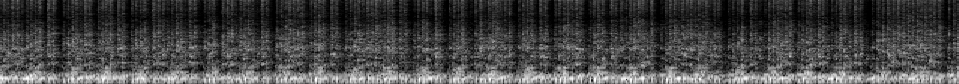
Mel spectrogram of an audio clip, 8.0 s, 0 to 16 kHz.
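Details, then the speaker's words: 1964 Chevy C10 pickup with a freshly built small-block Chevy V8 on its first start-up: deep, lumpy V8 rumble with a steady idle beat and clean revs that rise and fall smoothly, a healthy engine. "so yeah like a throaty v8 for you yeah yeah that sounds good"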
